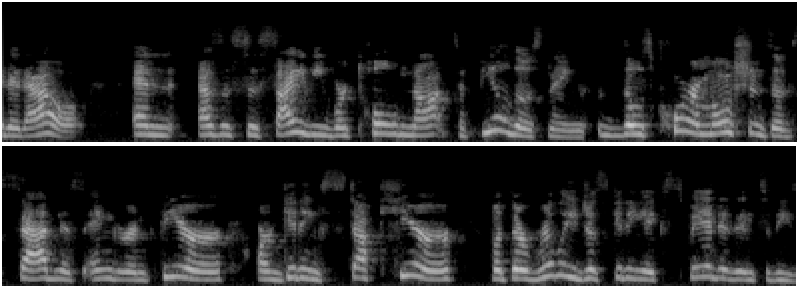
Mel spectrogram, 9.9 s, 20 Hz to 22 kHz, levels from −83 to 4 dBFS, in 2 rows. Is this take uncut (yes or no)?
no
